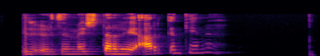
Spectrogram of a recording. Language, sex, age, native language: Icelandic, female, 50-59, Icelandic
